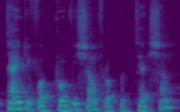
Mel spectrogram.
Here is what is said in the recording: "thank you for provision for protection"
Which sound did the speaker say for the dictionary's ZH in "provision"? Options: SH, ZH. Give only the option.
SH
